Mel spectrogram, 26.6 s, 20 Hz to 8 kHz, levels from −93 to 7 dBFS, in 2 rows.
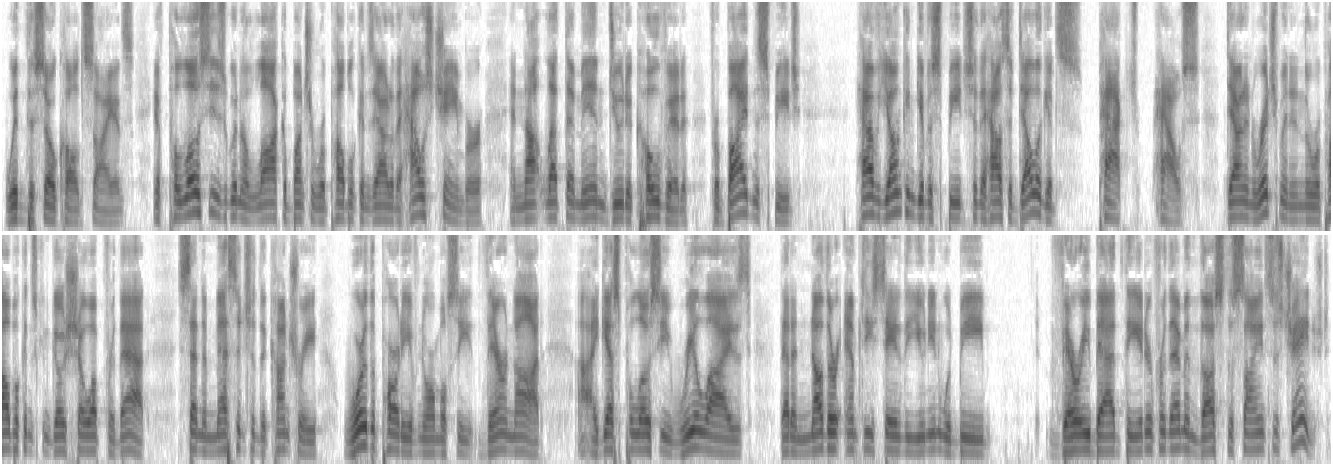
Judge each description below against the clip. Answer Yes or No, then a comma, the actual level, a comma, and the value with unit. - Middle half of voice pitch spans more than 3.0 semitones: No, narrow, 2.6 semitones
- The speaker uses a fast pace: Yes, fast, 210 wpm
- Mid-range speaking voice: Yes, medium, 150 Hz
